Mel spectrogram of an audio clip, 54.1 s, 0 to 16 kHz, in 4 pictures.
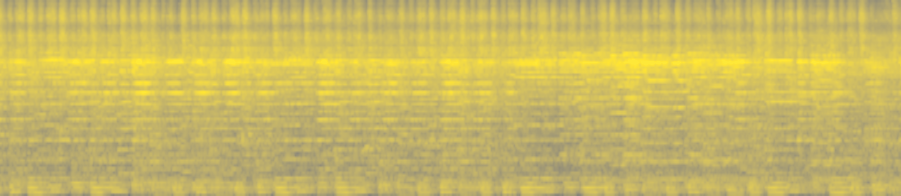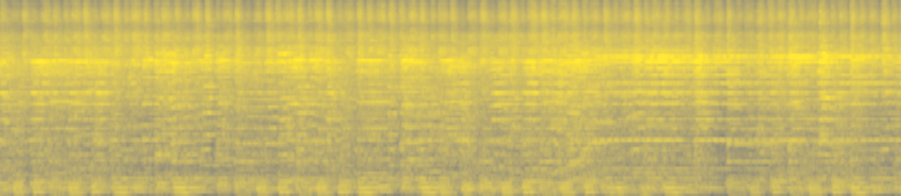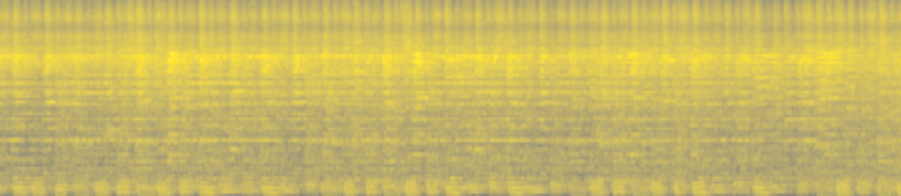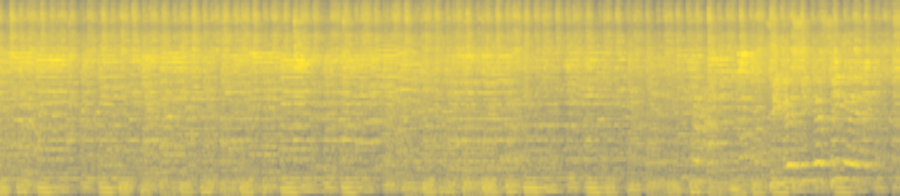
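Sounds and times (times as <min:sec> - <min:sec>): accordion melody: 0:00.0 - 0:54.0
bass line: 0:00.0 - 0:54.0
latin american band music: 0:00.0 - 0:54.0
plucked guitar: 0:00.0 - 0:54.0.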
